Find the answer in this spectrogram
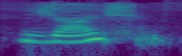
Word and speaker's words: яйца: Яйцо, meaning egg, and its plural form will be яйца. Яйца. So here again, the stress changes to the first syllable, яйцо, but яйца.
